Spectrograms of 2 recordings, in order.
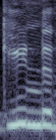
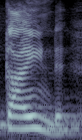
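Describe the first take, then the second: First: The vowel is a short i, as in 'kid'. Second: The vowel is an eye sound, as in 'fine'. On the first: The speaker calls it wrong. "इसको किंड नहीं पढ़ेंगे" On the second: The speaker calls it right. "क्या पढ़ेंगे, काइंड"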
